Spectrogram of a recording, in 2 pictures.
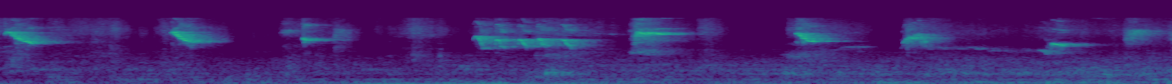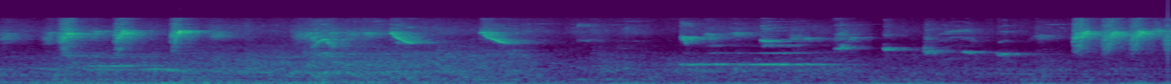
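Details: Blue-winged Leafbird taken from the Bangka forest and now a Bangka Belitung contest champion, pouring out a dense run of sharp high chirps and twittered notes over a steady low hum and background rumble.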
